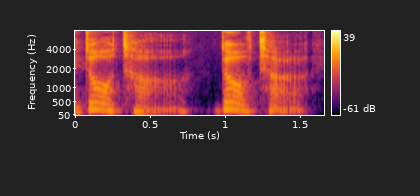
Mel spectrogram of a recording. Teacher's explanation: É, no inglês britânico, seria sem o R enrolado, né?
